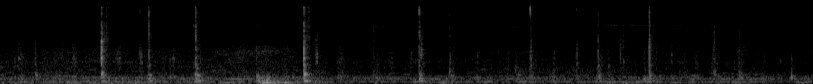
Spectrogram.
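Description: Dry Pumpkin Spice Cheerios crunching as they are chewed close to the microphone: irregular sharp crackles, a few a second.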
